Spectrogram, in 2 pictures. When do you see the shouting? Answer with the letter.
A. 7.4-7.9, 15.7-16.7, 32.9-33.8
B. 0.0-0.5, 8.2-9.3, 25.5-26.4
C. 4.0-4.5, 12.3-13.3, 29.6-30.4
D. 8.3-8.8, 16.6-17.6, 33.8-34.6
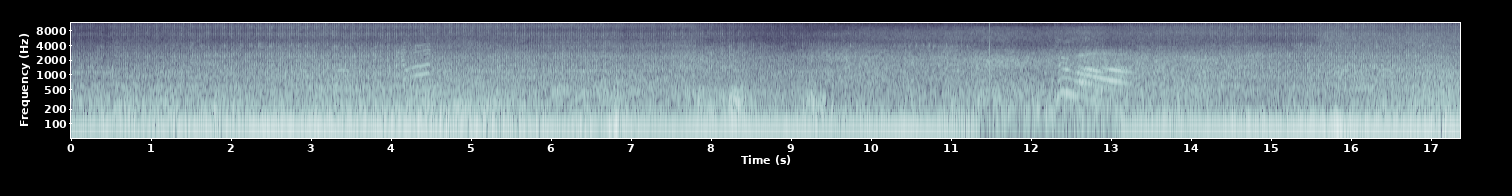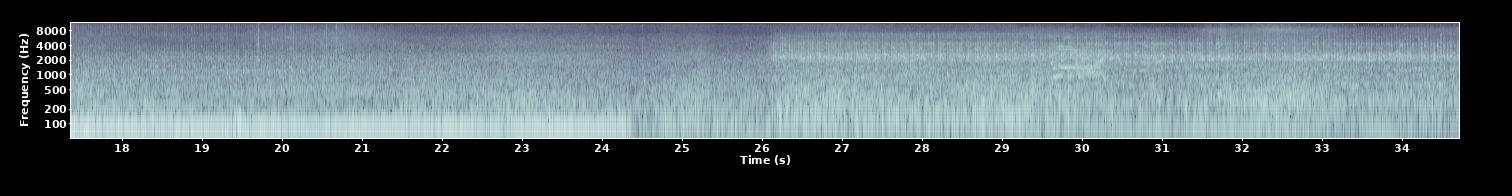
C.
